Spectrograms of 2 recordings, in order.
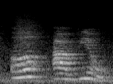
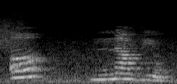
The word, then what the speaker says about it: un avion: Together it is pronounced as, there's a sound of N that comes in between these two words. A avion. It is not pronounced like this. A avion. No. It is a navion. An avion.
